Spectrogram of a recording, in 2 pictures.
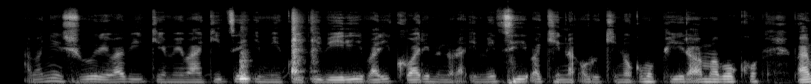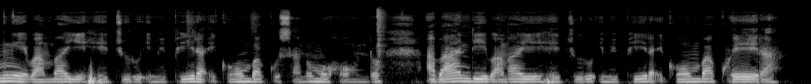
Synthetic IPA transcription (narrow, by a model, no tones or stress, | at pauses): a̰βaɲe̞ːʃuɾeβaβiɡ̥e̞me̞βaɡize̞ʔimiɡwiʔiβiɾiβaɾikʰo̞βaɾinonuɾa̰ʔimit͡siβa̰kʰina̰ʔuɾuɡino̞ɡumupʰiːɾa̰wa̰maβo̞kʰo̞βamŋe̞βaːmbaje̞he̞ːd͡ʒuɾuʔimipiːɾa̰ʔiɡo̞ːmbaɡ̥usanumuho̞ːndo̞a̰βaːndiβa̰ːbajeɦe̞ːd͡ʒuɾuʔimipʰiːɾa̰ʔiɡo̞ːmbakwe̞ːɾa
